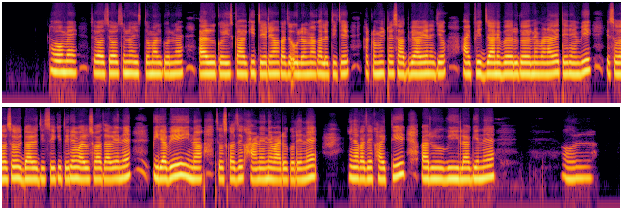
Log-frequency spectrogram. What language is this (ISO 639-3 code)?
bhb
